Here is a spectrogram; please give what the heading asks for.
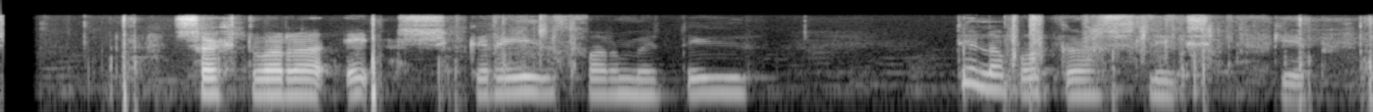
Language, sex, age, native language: Icelandic, male, 18-19, Icelandic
